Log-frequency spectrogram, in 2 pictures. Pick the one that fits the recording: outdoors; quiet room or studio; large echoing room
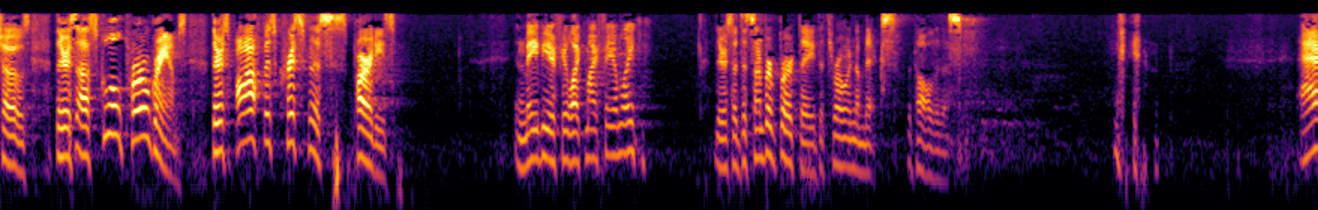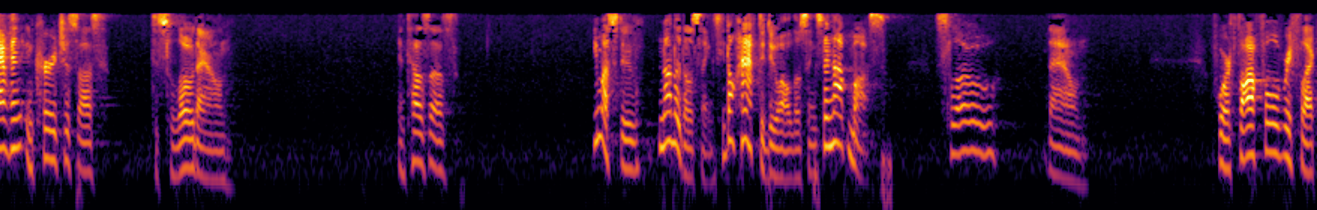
large echoing room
